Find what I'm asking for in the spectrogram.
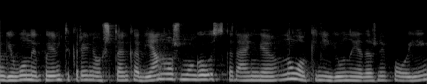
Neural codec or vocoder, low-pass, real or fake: vocoder, 44.1 kHz, 80 mel bands, Vocos; 7.2 kHz; fake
